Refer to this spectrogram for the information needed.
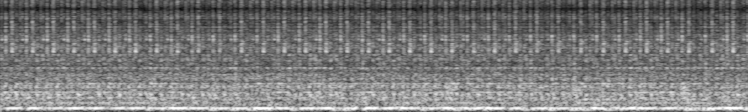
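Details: Engine at steady idle after an exhaust leak was fixed: a faint, uneven ticking rides over the low hum. Some extra noise is present, and the cause is not clear from listening.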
